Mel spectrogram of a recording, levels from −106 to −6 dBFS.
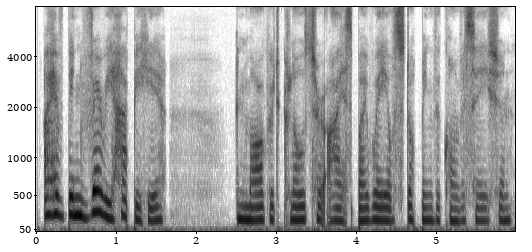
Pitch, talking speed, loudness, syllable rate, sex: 185 Hz, 170 wpm, -20 LUFS, 5.6 syllables/s, female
